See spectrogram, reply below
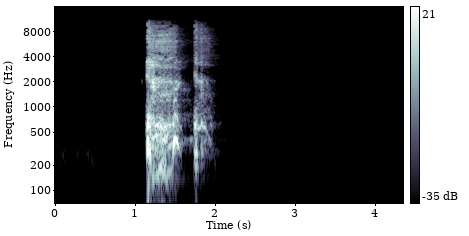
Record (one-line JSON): {"cough_length": "4.4 s", "cough_amplitude": 32768, "cough_signal_mean_std_ratio": 0.27, "survey_phase": "beta (2021-08-13 to 2022-03-07)", "age": "18-44", "gender": "Female", "wearing_mask": "No", "symptom_cough_any": true, "symptom_fever_high_temperature": true, "symptom_headache": true, "symptom_change_to_sense_of_smell_or_taste": true, "smoker_status": "Ex-smoker", "respiratory_condition_asthma": false, "respiratory_condition_other": false, "recruitment_source": "Test and Trace", "submission_delay": "2 days", "covid_test_result": "Positive", "covid_test_method": "RT-qPCR"}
